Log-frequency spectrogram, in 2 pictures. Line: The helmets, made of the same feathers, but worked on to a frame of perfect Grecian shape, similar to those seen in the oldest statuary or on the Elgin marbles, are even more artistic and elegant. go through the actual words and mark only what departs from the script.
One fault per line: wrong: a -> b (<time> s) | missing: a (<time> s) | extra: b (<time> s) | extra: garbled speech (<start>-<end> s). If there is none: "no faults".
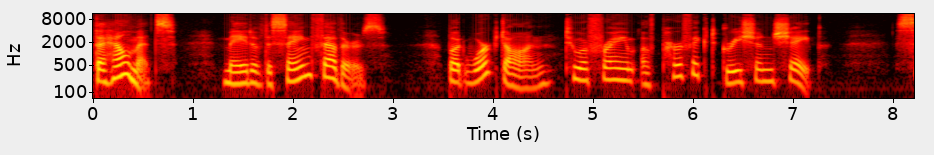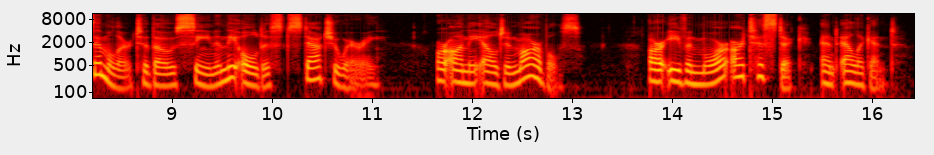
no faults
